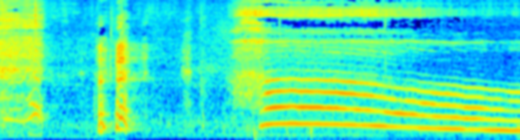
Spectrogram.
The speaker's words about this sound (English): I'm so sorry if you can hear my dog barking.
